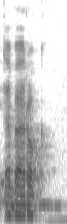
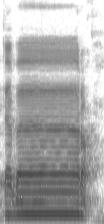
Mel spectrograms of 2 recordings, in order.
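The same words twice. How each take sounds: First: The vowel after b is cut short. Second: The vowel after b is drawn out long. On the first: "tidak terlalu cepat seperti tabarok" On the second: "tidak terlalu lambat seperti tabarok"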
